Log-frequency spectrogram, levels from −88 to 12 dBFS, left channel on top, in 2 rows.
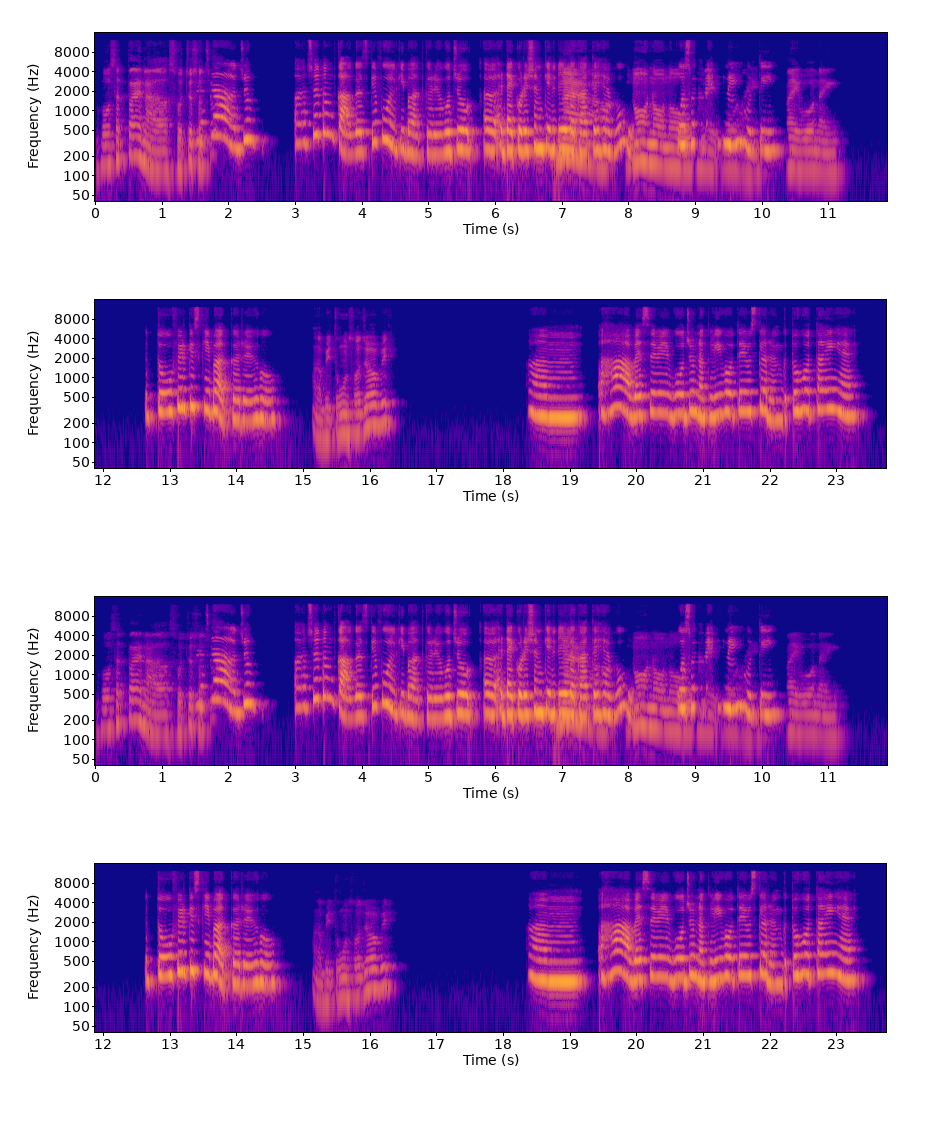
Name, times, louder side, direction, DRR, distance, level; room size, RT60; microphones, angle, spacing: voice 1, 0.1-1.9 6.9-10.0 10.4-11.2 15.1-16.4, left 3 dB, 55° left, 0.5 m, -31 dB
voice 2, 1.5-2.5 3.0-8.1 8.7-10.3 12.6-14.6 18.4-23.4, right 1 dB, 5° right, 0.3 m, -19 dB
11.5 x 6.1 x 3.4 m
head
